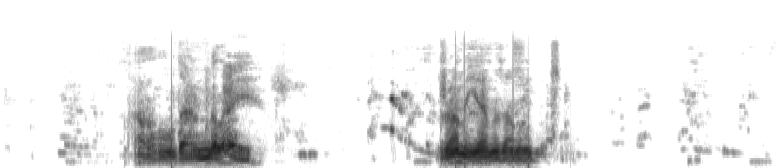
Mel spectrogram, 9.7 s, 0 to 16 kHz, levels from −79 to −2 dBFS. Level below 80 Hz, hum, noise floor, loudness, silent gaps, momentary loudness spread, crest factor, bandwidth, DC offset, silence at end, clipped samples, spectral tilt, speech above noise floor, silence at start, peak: -58 dBFS; none; -76 dBFS; -18 LUFS; 4.50-4.57 s; 21 LU; 20 dB; 7 kHz; under 0.1%; 2.75 s; under 0.1%; -7.5 dB/octave; 59 dB; 1.65 s; -2 dBFS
